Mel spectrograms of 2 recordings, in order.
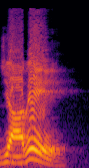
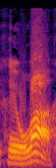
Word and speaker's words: Yahvé: Ya alguna vez he explicado que las 4 letras sagradas se pronuncian Yahvé, Yahvé. No se dice Jehová, Jehová es un artificio, ¿ya?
